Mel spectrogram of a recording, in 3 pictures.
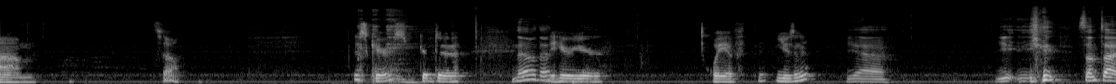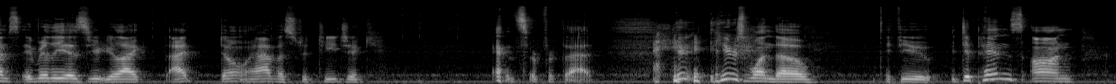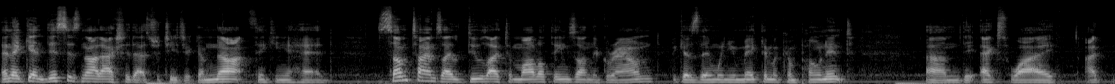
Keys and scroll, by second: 3.4-4.3 typing, 6.0 m, 9.8-14.6 typing, 16.1 s, 18.0 space, 25.8 x, 26.0 v.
